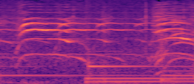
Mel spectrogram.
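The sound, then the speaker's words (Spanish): Two tiny kittens only days old mew and cry in thin, high-pitched wails from a small cardboard box under the arch of a bridge, their two overlapping, drawn-out calls rising and falling and echoing off the arch, with a faint steady hum underneath. “y en una pequeña cajita de cartón había dos gatos dos diminutos gaticos de días de nacidos que maullaban y lloraban, proyectando su llanto en el eco del arco del puente.”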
